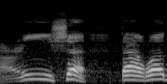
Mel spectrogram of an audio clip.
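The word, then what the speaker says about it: عِيشَةٍ: এখানে এই তানভিনকে কখনোই গুণনা করবেন না। এই তানভিনের পরে যদি কখনো বা নুন সাকিনের পরে যদি কখনো র এবং লাম দেখেন তাহলে কখনোই গুণনা হবে না, গুরুত্বপূর্ণ নিয়ম।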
